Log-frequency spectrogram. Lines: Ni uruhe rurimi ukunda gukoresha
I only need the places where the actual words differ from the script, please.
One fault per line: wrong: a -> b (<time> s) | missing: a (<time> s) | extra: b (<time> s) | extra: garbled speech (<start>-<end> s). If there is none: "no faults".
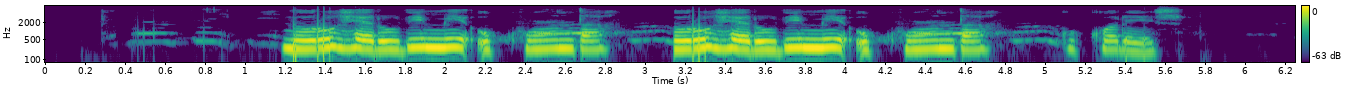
extra: uruhe rurimi ukunda (3.2 s)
